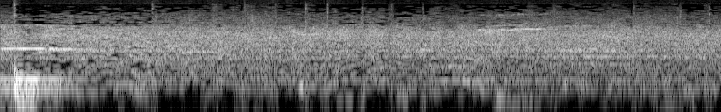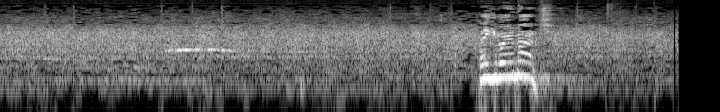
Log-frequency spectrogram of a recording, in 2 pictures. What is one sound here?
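A large audience claps and cheers loudly.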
